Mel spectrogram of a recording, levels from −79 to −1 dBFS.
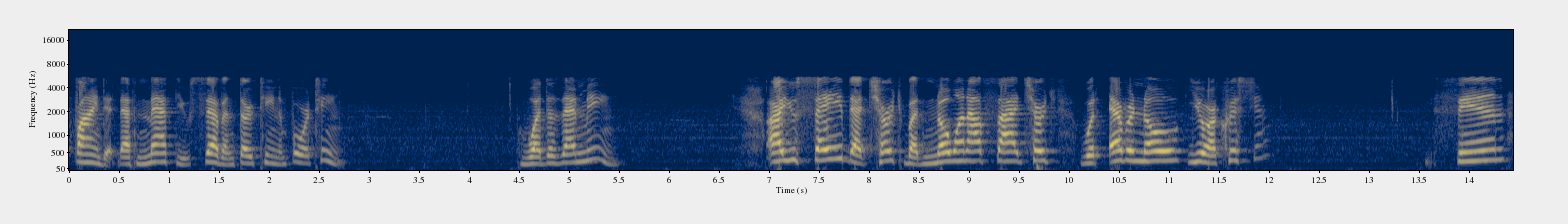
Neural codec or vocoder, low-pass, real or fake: none; 5.4 kHz; real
